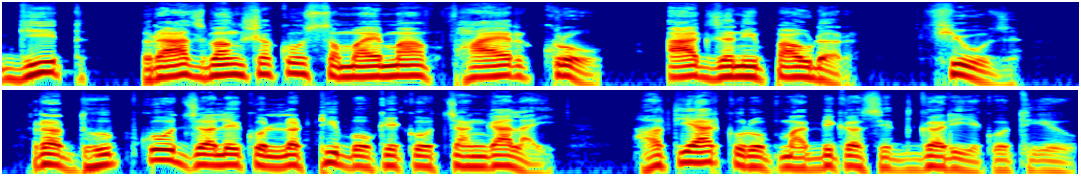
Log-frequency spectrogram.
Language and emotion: Nepali, neutral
